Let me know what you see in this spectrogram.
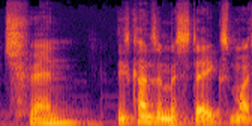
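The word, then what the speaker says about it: quan: a coffee shop and I actually noticed him saying Q-U-A-N, pronouncing it as chuan instead of chuen.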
